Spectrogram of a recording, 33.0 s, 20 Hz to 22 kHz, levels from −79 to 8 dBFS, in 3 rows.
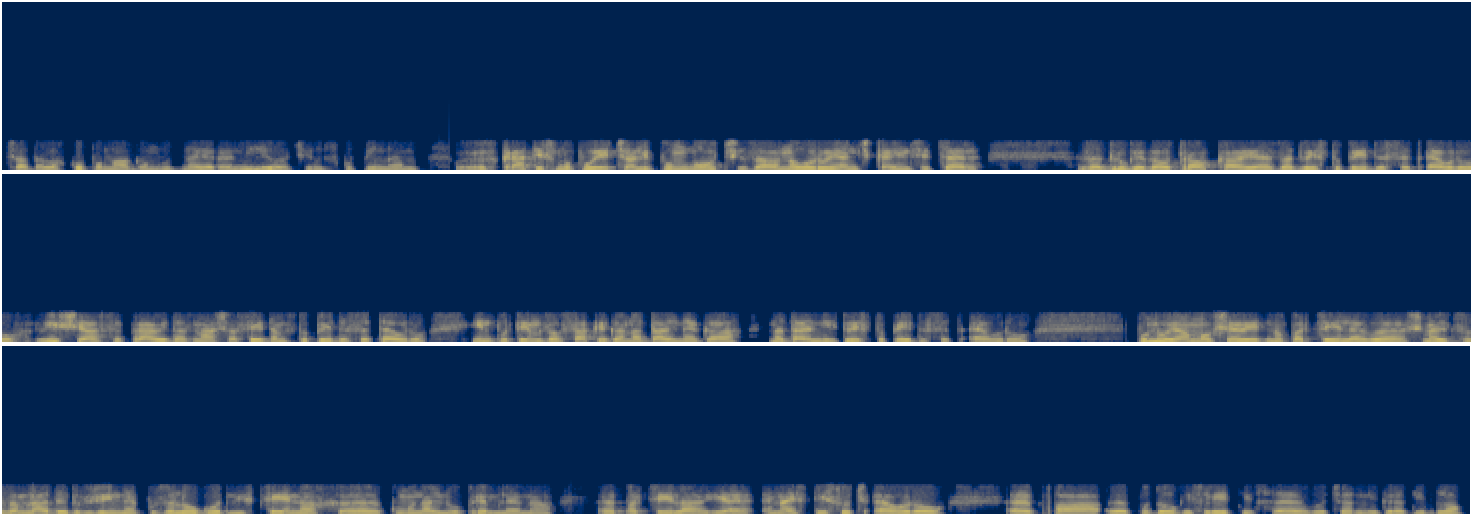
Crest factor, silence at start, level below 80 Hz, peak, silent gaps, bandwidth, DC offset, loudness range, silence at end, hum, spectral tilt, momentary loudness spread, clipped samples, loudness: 16 dB; 0.05 s; -66 dBFS; -4 dBFS; 2.67-2.71 s, 16.71-16.76 s, 19.47-19.52 s; 4.1 kHz; under 0.1%; 3 LU; 0.1 s; none; -10.5 dB/octave; 9 LU; under 0.1%; -18 LUFS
